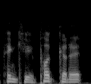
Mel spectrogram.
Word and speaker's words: Podgorica: I can't pronounce it. It begins with P, but Podgorica. Thank you, Podgorica.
